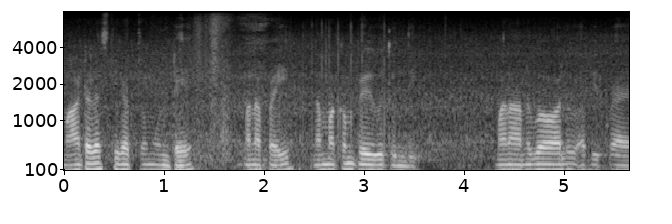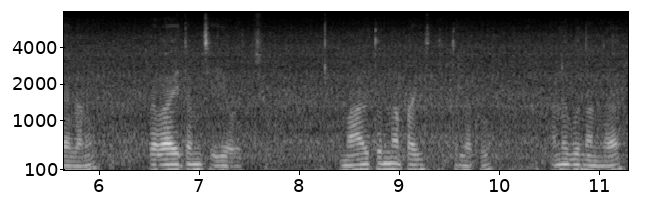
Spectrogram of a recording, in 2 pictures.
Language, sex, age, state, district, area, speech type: Telugu, male, 18-30, Telangana, Kamareddy, urban, spontaneous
